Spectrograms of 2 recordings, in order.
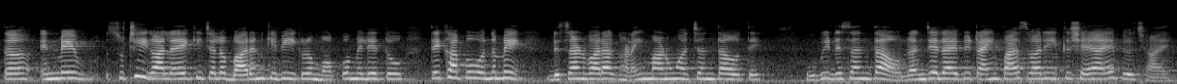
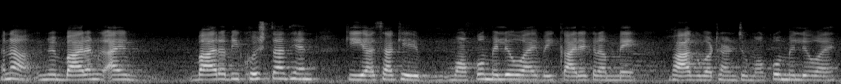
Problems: constant background noise, echo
